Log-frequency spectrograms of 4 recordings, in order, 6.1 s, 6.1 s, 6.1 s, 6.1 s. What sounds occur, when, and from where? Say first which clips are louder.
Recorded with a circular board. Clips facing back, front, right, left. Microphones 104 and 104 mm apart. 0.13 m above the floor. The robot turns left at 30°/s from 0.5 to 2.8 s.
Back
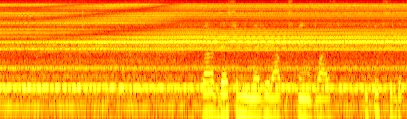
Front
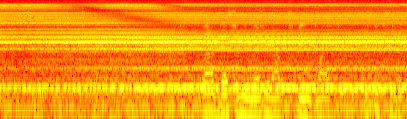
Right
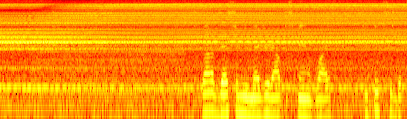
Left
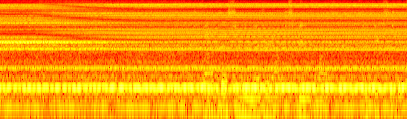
0.0 s a drone: back 5 dB, left 2 dB; 150° left; by 6.1 s 80° left
3.0 s a man speaking: back 3 dB, right 2 dB; 130° right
